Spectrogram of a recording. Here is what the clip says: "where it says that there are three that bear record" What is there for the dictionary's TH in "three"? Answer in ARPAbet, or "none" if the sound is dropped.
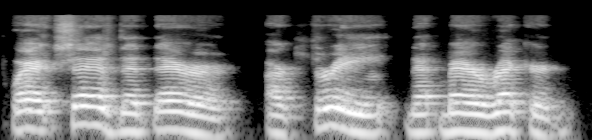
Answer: TH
